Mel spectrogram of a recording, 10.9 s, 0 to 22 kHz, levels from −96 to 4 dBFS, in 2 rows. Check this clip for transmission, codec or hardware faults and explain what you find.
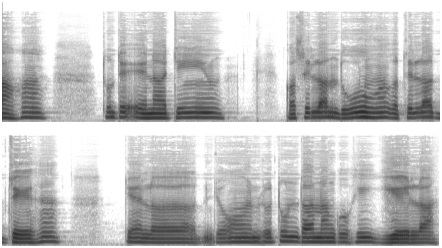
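One fault runs through the whole speech clip: crude rate conversion. It fits a 44.1 kHz to 48 kHz change made by nearest-sample picking, repeating about one sample in twelve unfiltered. The error sits roughly 35 dB below the speech, heard as gritty, inharmonic fizz on louder, brighter passages. A spectrogram shows faint stray lines unrelated to the voice harmonics, and the zoomed waveform shows regularly duplicated samples.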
